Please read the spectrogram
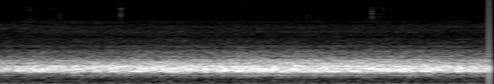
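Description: A white noise machine hisses steadily, a smooth, unbroken wash of mid-pitched noise at a constant moderate level, with no voices or other sounds over it.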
